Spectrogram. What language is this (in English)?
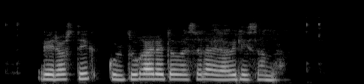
Basque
